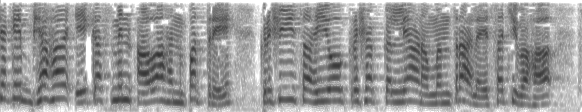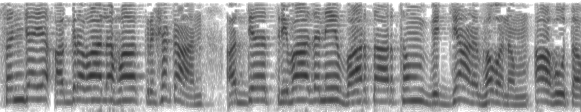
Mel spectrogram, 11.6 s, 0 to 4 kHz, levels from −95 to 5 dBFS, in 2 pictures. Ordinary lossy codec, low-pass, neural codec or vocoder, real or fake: none; 3.6 kHz; none; real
